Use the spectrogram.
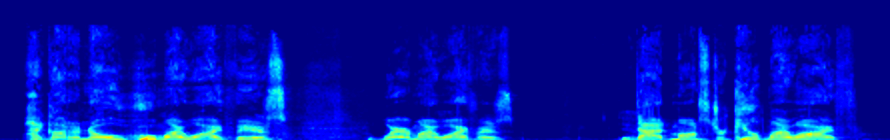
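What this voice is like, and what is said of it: Growling imitation of another person's voice. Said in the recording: “he did his, like, growl ... my Bryan Cranston impression”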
